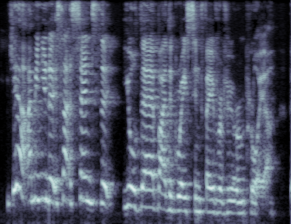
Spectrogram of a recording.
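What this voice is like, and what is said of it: British accent. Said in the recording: “I speak the way I do. I mean, it must be that British accent”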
